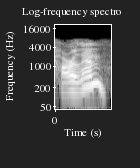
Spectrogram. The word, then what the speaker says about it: Haarlem: Excuse me, from its headquarters in Amsterdam to a safe in the nearby city of, I believe it's pronounced Haarlem, just like Harlem, in a meticulously and closely guarded operation that ended Saturday, the bank said in a statement.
